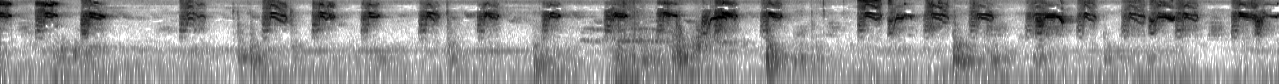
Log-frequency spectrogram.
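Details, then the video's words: Tame sparrow calling with bright, high chirps and twittering notes in short, separate bursts roughly every half second, plus a faint low hum. "BURUNG PIPIT"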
